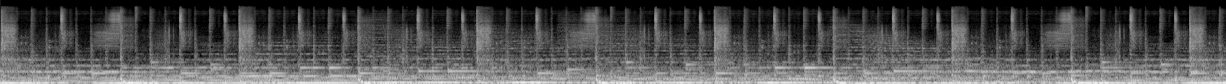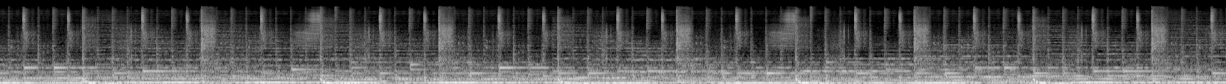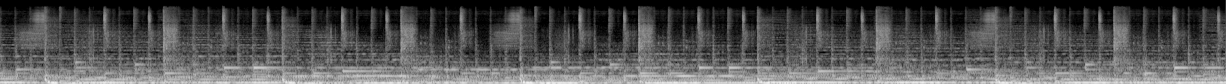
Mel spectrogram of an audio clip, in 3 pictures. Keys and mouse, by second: 0.2 right click, 0.6 right click, 1.0 right click, 1.4 right click, 1.9 right click, 2.4 right click, 2.6 right click, 3.3 right click, 3.9 right click, 4.4 right click, 5.1 right click, 5.7 right click, 5.9 right click, 7.3 right click, 9.7 right click, 10.0 right click, 10.3 right click, 15.3 right click, 15.8 right click, 16.5 right click, 17.1 right click, 24.4 right click, 25.0 right click, 25.5 right click, 26.2 right click, 36.1 right click, 36.6 right click.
